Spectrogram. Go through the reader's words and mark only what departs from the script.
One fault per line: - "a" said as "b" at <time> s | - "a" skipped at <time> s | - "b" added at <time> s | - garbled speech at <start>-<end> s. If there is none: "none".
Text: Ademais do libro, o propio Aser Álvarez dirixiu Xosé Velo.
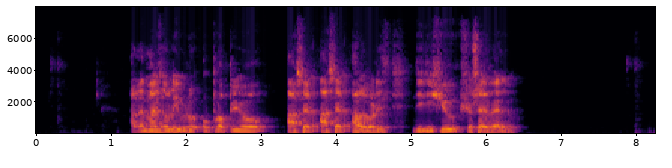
- "Aser" added at 3.9 s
